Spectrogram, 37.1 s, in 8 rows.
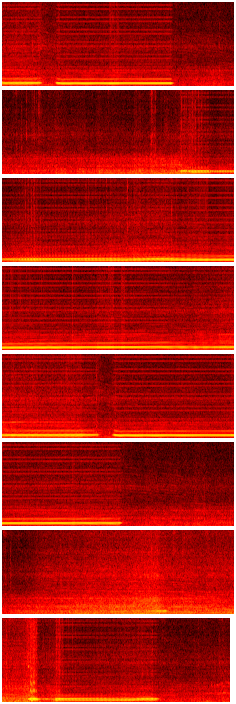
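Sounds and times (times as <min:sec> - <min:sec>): car engine pulling under load: 0:00.0 - 0:37.0.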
